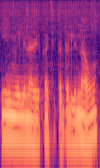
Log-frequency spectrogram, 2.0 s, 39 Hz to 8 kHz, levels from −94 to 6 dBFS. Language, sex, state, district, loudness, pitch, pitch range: Kannada, male, Karnataka, Koppal, -16 LUFS, 95 Hz, 90-105 Hz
